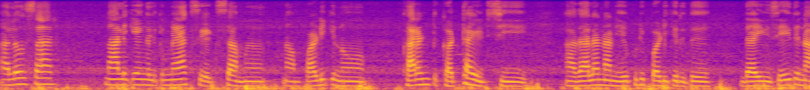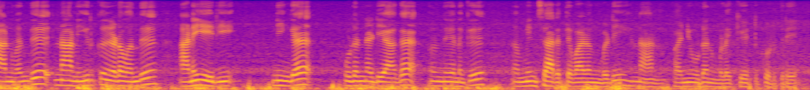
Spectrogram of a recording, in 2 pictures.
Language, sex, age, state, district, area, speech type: Tamil, female, 60+, Tamil Nadu, Viluppuram, rural, spontaneous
